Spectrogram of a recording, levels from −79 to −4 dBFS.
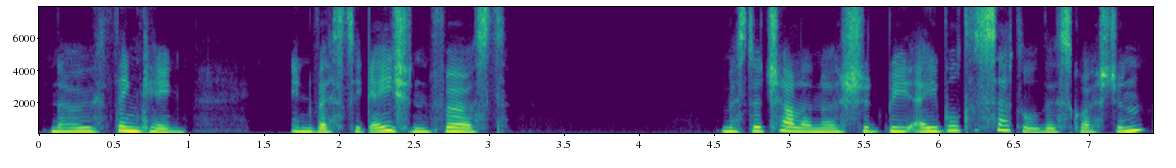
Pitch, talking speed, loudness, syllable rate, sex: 220 Hz, 105 wpm, -16 LUFS, 4.4 syllables/s, female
